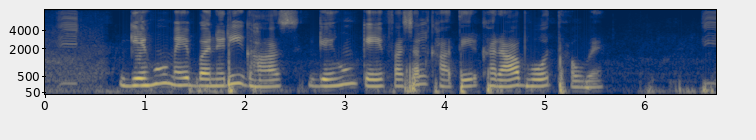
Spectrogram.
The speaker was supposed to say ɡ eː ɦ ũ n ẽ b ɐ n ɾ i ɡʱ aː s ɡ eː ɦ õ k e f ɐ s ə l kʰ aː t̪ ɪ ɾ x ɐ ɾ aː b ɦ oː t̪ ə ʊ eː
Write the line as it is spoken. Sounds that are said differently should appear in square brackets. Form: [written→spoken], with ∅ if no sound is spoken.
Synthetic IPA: ɡ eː ɦ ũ [n→m] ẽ b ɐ n ɾ i ɡʱ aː s ɡ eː ɦ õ k e f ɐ s ə l kʰ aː t̪ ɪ ɾ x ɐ ɾ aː b ɦ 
